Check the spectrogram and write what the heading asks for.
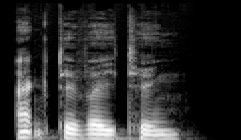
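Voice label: "activating", British English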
